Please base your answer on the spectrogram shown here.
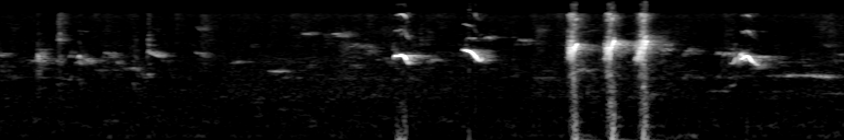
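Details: Kolibri ninja, or Van Hasselt's sunbird, used as a lure recording to make birds sing: soft high whistled notes, then a loud rising chip and three sharp clicks near the end.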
